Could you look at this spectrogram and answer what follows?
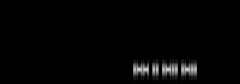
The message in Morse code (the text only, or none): WILL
